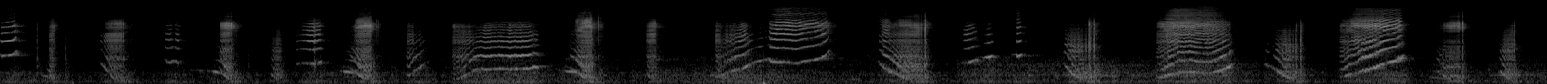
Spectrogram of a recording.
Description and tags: Wooden Door Squeaks
A collection of sounds from my squeaky bedroom door that I recorded.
